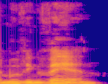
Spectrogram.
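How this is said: The stress falls on the second word. The van itself is moving. "the second word of the pair is usually stressed"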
